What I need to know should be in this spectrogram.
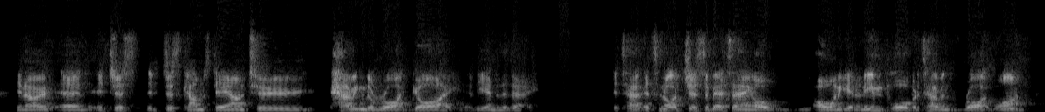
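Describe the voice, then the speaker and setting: A man with an Australian accent talks at a moderate pace, his medium pitch showing ordinary variation. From Australia (Geelong). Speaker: football club president and coach. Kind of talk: casual interview.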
